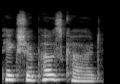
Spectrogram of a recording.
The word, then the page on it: picture postcard: American English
